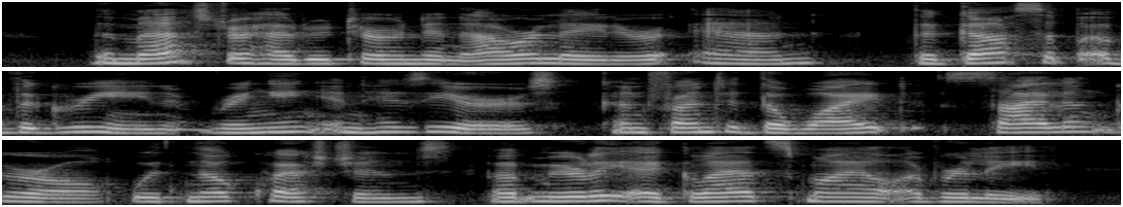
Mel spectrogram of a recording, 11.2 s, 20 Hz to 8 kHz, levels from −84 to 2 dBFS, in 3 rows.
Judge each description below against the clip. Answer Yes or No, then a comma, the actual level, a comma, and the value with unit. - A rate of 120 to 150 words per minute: No, average, 170 wpm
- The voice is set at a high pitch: Yes, high, 195 Hz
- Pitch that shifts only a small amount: Yes, narrow, 2.1 semitones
